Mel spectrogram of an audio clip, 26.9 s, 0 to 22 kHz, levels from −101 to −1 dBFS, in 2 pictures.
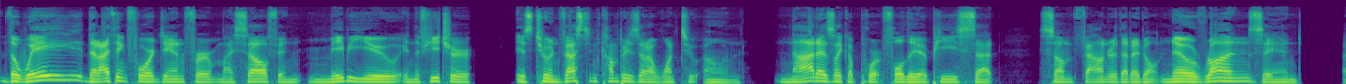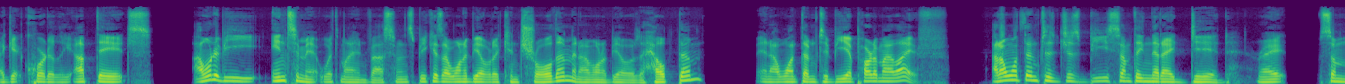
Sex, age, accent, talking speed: male, 30-49, American, 210 wpm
